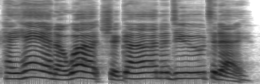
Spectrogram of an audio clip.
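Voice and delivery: every second syllable hit in "Hey, Hannah, what you gonna do today"; slow, loud sing-song beat, weak-strong throughout; iambic pentameter. Shown as a demonstration. Co-host echoes the question, exaggerated iambic pentameter. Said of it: "Nice iambic pentameter".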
